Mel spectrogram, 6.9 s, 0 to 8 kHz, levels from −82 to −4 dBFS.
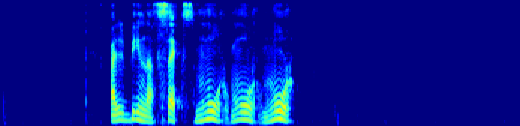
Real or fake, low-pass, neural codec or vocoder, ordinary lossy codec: fake; 7.2 kHz; codec, 16 kHz, 2 kbps, X-Codec, WavLM features, trained on Multilingual LibriSpeech; none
